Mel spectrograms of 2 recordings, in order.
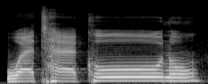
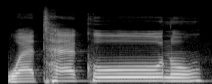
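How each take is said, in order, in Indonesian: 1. Bunyi t berhembus kuat, berlebihan. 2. Bunyi t berhembus kuat, berlebihan.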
